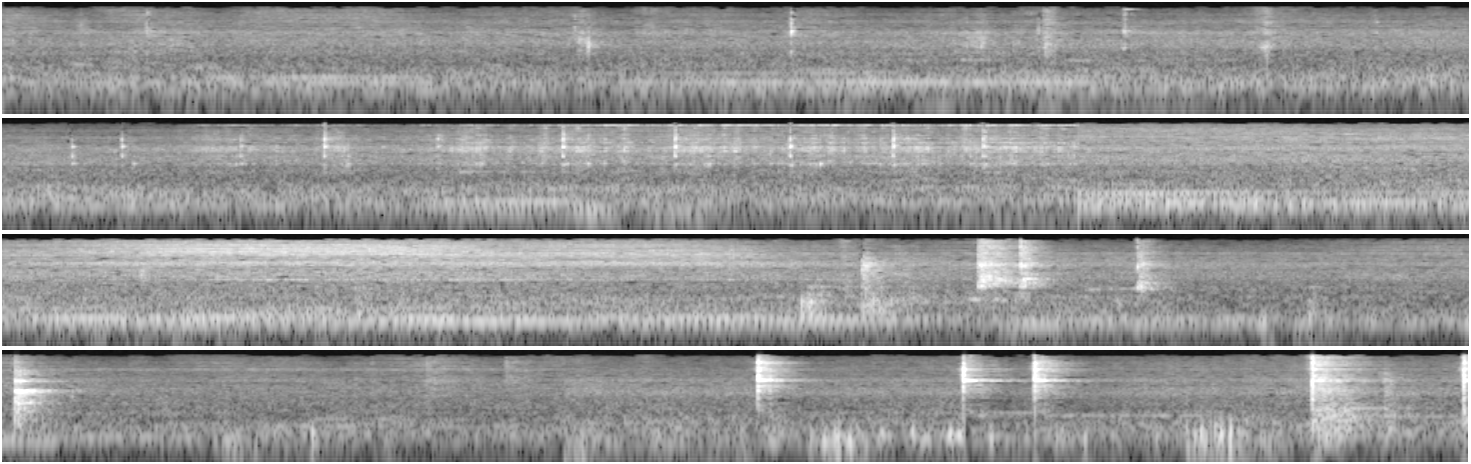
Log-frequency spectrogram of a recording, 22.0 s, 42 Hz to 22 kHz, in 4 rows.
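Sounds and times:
machine hum: 0.8 - 14.6.

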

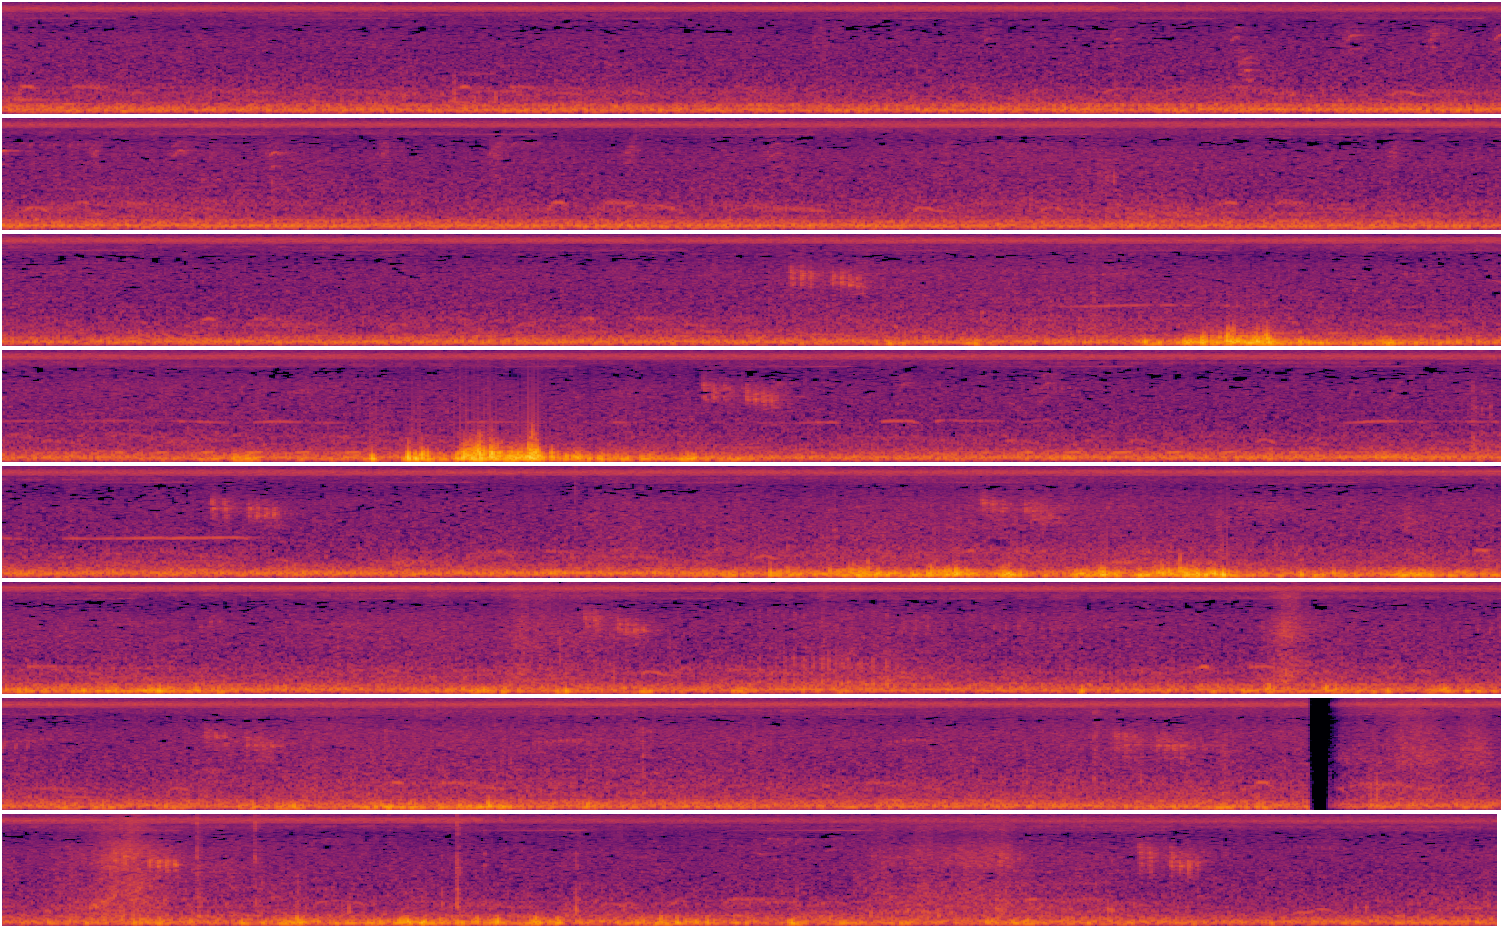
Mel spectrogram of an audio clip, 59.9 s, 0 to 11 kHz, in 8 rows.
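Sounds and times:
faint birds chirping: 0.0 - 59.9
steady high hiss: 0.0 - 59.9
steady low hum: 0.0 - 59.9
distant animal chirps and calls: 17.8 - 21.0, 29.1 - 31.7, 57.9 - 59.1.

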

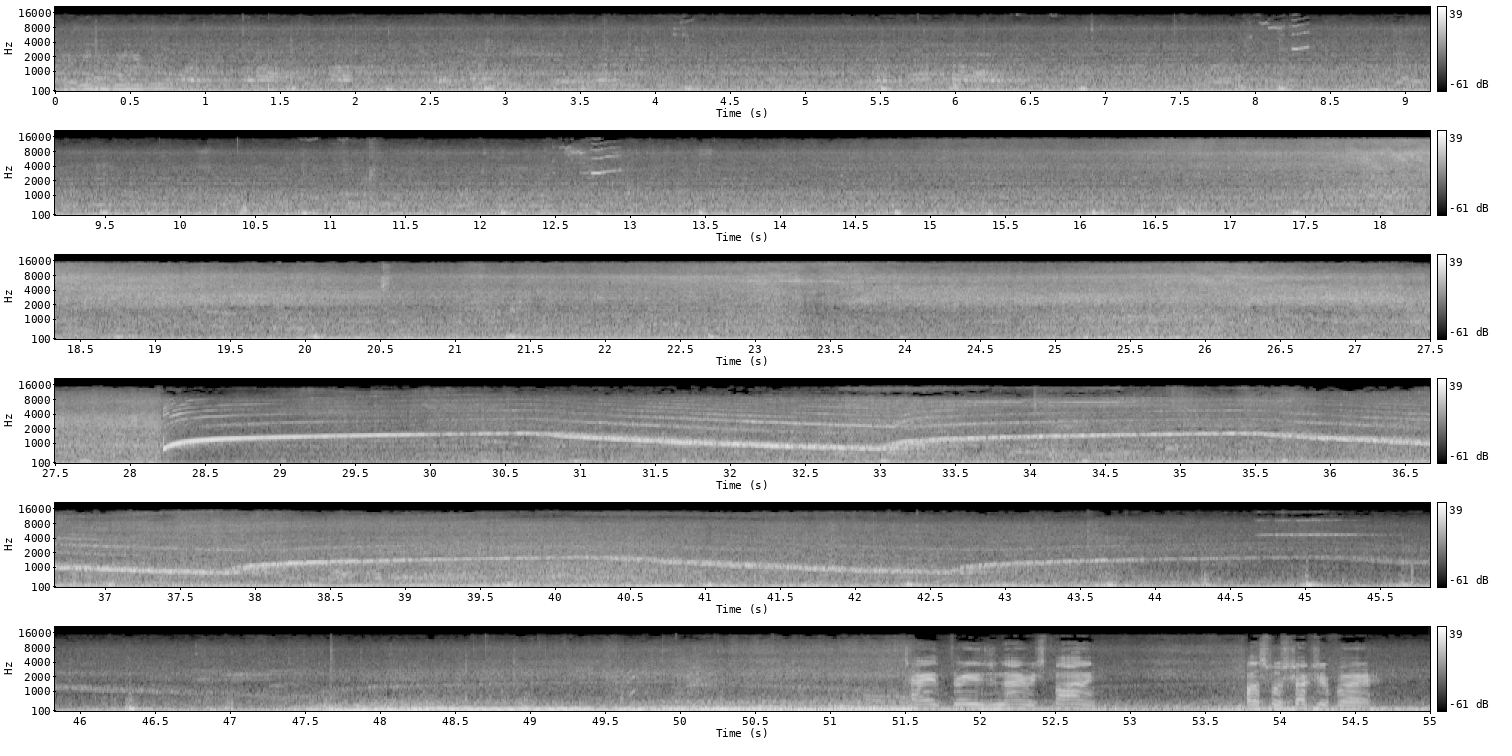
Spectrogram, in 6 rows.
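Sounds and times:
engine hum and hiss: 0.0 - 55.0
fire engine siren wailing: 15.3 - 52.8.

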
